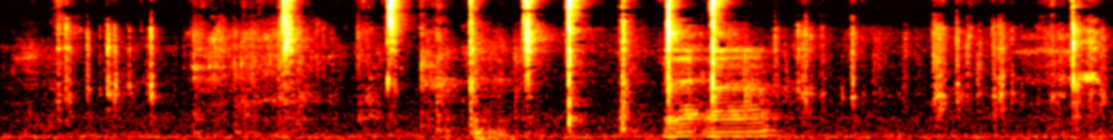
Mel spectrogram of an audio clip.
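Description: A handful of sharp, separate clicks and taps, about seven over the middle few seconds, with a short hummed voice sound about five seconds in.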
